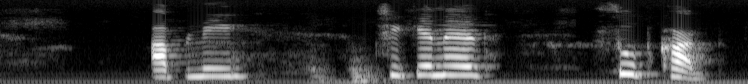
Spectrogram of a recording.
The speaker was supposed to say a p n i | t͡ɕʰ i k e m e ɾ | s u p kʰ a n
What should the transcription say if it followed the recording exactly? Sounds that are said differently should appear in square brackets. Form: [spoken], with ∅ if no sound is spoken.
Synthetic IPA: a p n i | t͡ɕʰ i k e [n] e ɾ | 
